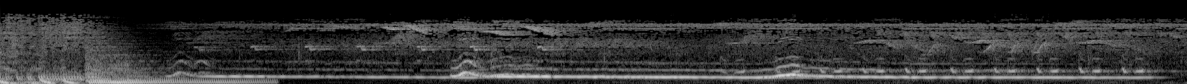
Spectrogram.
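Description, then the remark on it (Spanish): A crab-eating fox in Medellín, Colombia, gives a long, sustained howl that swells and wavers upward twice, following a brief noisy burst at the start, with faint chirping in the background. “Yo soy un zorro perro que vive en Medellín.”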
